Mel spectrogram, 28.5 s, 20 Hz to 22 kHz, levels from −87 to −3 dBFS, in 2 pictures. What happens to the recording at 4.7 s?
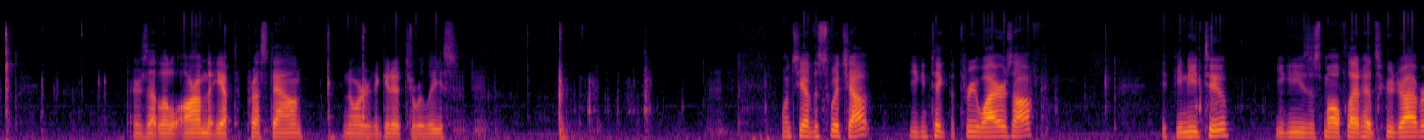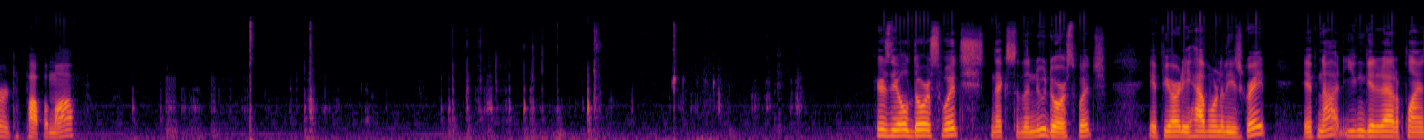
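At 4.7 s the resampler is restarted on every block, as it is throughout the clip. Each 40 ms block is converted from 24 kHz to 48 kHz in isolation. Its edges lack true neighbouring samples, leaving a small error every block and a 25 Hz tick-buzz that rides on the signal.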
